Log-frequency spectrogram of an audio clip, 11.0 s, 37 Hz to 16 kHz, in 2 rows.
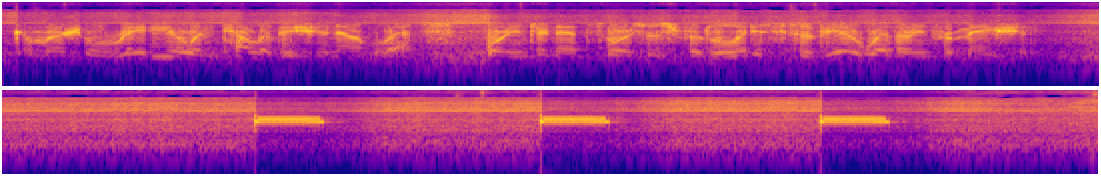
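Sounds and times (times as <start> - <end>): radio hiss: 0.0 - 6.6.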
